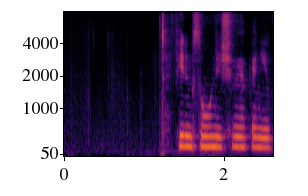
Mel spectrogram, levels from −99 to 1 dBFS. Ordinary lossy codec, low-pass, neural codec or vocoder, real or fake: none; none; codec, 16 kHz, 0.5 kbps, X-Codec, WavLM features, trained on Multilingual LibriSpeech; fake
